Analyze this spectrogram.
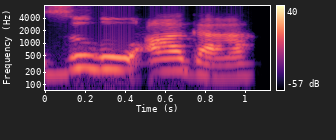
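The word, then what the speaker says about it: Zuluaga: correctly man no problem my last name is actually pronounced zulu aga just how it's spelled zulu yeah luaga thank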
